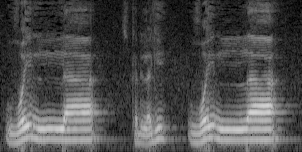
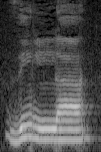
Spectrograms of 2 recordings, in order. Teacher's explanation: Kalau kita hilangkan idbaqnya, maka seperti huruf zal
